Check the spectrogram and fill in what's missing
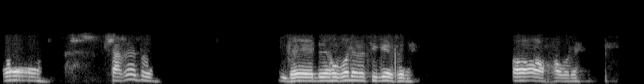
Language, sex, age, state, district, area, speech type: Assamese, male, 30-45, Assam, Barpeta, rural, conversation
